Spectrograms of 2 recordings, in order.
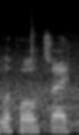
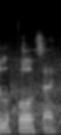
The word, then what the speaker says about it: Laporte: i ain't the poor it's not laporte you just put a load of cry in there crying left emoji faces i am eric laporte he definitely should be not laporte it's got silent e but it should be laporte oh and that's ailing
